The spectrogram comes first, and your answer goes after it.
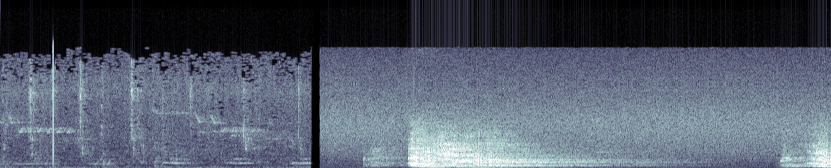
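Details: Lion giving a long, loud, rasping roar of about four seconds that slowly fades, after a quiet stretch with faint clicks; another roar begins just as the sound ends.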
